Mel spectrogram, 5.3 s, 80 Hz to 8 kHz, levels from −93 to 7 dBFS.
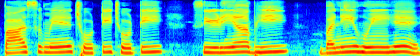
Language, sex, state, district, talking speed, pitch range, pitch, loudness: Hindi, female, Madhya Pradesh, Bhopal, 90 wpm, 225-245 Hz, 235 Hz, -11 LUFS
